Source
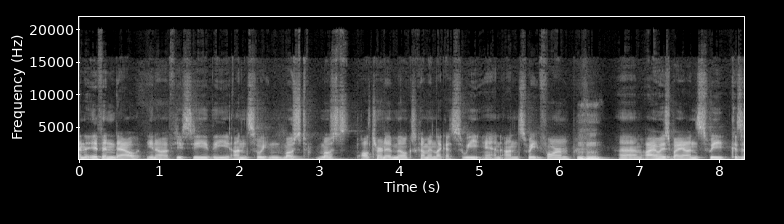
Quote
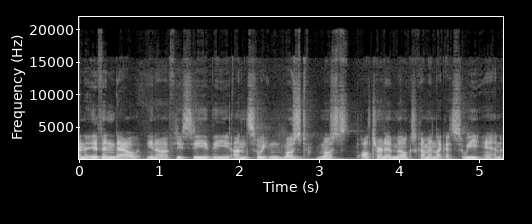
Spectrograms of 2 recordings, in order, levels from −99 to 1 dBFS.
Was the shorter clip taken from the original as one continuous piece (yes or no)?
yes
